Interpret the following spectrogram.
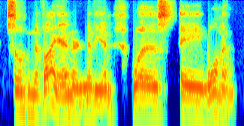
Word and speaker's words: Niviane: from people all over the world it's either pronounced vivienne or uh there's another one nivean or neva or something but it depends on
